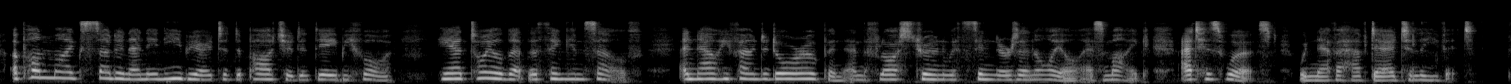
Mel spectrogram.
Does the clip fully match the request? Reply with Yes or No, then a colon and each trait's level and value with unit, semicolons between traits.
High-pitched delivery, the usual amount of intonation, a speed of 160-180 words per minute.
Yes: high, 230 Hz; average, 3.1 semitones; average, 170 wpm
